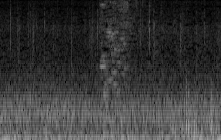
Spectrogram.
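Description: A short bright chime rings out.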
